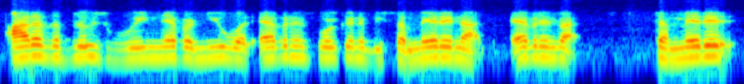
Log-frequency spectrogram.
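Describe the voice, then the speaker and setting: A woman calls in over a tinny, thin phone connection, her loud voice pushing through a long, rambling, agitated story. The sound is dry and close, with no room around it. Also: lowish voice, flat delivery, quick pace, no room sound. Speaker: caller. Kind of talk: call-in show phone call.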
